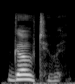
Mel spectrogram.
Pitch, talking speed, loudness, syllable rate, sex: 195 Hz, 240 wpm, -17 LUFS, 7.1 syllables/s, female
